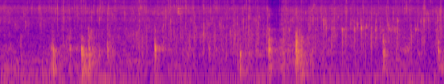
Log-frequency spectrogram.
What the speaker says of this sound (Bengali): ভাজাটাকে দেখো তুমি নেড়ে দিচ্ছি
